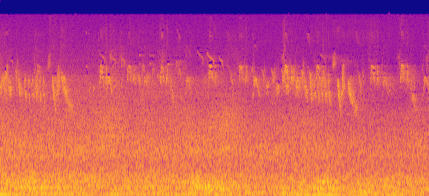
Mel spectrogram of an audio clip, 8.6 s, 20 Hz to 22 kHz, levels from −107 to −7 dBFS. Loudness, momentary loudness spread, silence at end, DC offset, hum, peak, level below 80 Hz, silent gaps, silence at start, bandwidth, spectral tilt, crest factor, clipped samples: -21 LUFS; 4 LU; 0 s; under 0.1%; none; -6 dBFS; -28 dBFS; none; 0 s; 16.5 kHz; -5 dB/octave; 14 dB; under 0.1%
